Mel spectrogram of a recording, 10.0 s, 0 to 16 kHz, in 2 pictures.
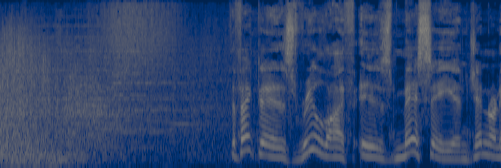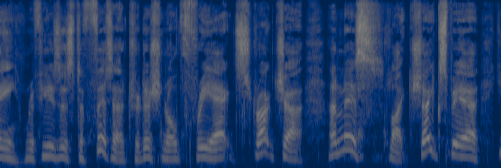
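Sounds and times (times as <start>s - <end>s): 
heavy cannon fired by a gunner with a linstock: 0.0s - 2.6s
speech: 2.3s - 10.0s.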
